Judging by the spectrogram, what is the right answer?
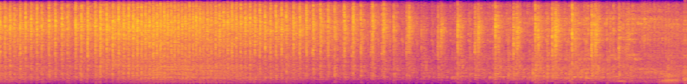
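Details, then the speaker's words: Snapper small engine: uneven running with ragged tapping about four a second; governor suspected to be misadjusted, while carburetor float misadjustment is also suspected. Not confirmed. "it's actually in the governor out huh seems like it's in the governor huh maybe the governor's not adjusted right"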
